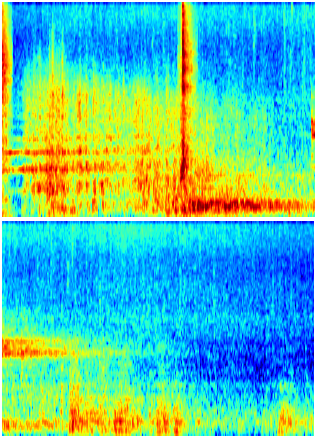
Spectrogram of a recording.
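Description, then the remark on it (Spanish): Heavy rain pours steadily while deep thunder rumbles underneath, with one sharp crack partway through; the storm is loud throughout, with no voices. “El techo se encontraba corroído por efecto de las constantes lluvias ácidas en la ciudad”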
